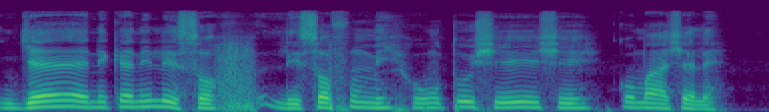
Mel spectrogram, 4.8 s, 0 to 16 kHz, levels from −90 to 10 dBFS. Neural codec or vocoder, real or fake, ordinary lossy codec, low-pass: none; real; none; 10.8 kHz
